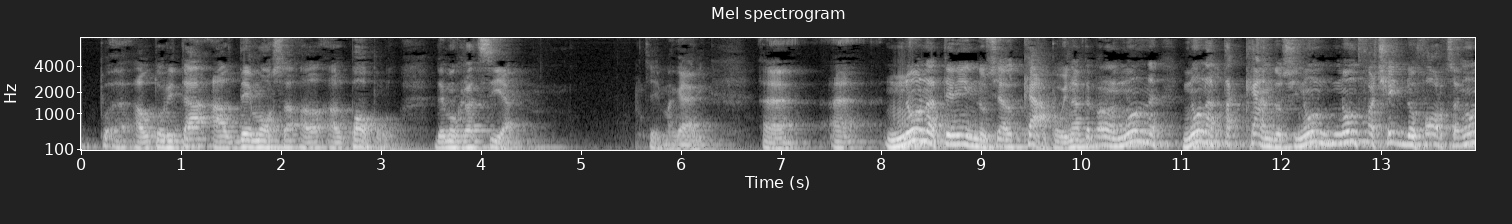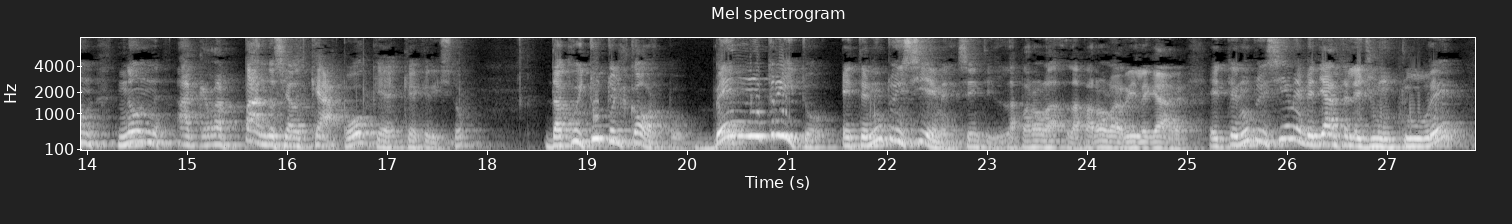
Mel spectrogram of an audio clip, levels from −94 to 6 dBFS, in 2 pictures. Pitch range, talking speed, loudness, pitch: 125-195 Hz, 125 wpm, -13 LUFS, 140 Hz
